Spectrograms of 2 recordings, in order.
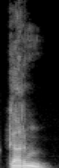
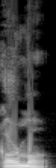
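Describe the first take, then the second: First: It is said the Hindi way, with no final vowel. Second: It is said the Assamese way, with Assamese vowels. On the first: "karm in Hindi" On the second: "and karma in Assamese"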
